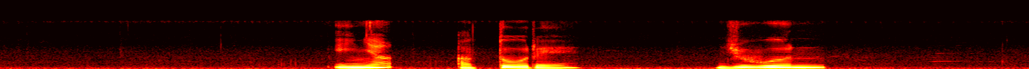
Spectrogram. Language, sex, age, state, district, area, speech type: Santali, female, 18-30, West Bengal, Bankura, rural, spontaneous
